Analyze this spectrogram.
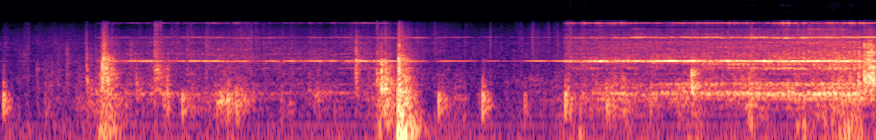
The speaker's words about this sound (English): My phone's ringing. The other room. Go ahead. By all means, answer it. I'll wait.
